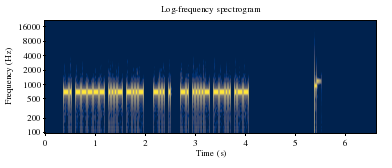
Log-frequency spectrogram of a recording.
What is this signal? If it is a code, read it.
Morse code, heard as a keyed tone, about 40 wpm, 700 Hz. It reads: N0VX DE N4ZW
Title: USA Callsign DE Callsign - 4 Characters - 40wpm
